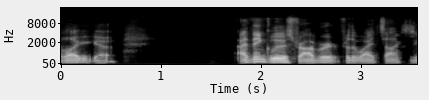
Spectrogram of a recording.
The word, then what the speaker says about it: Robert: go off this year it still blows my mind that you pronounce it robert like that's actually how you you're supposed to pronounce it uh well it feels like it should be robert or something like that does it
